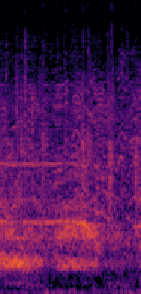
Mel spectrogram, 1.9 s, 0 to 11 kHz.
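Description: A Strasburg high school football crowd cheers and roars after a 67-yard touchdown run, a distant, sustained swell of voices with a commentator talking over it.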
